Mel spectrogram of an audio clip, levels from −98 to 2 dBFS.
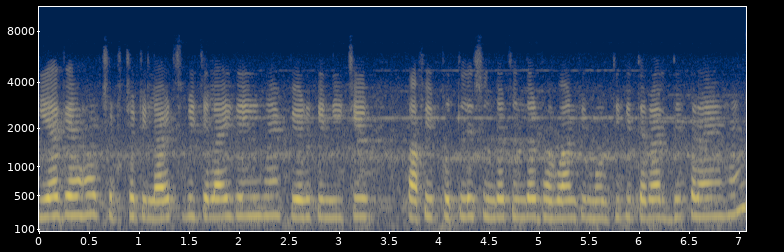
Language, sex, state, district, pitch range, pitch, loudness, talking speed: Hindi, female, Uttar Pradesh, Gorakhpur, 225-235 Hz, 230 Hz, -25 LUFS, 210 wpm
